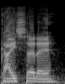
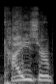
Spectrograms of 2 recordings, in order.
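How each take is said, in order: First: The word ends with an extra vowel. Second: The word ends without a final vowel. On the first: The speaker calls it right. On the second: The speaker calls it wrong. "probably not"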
